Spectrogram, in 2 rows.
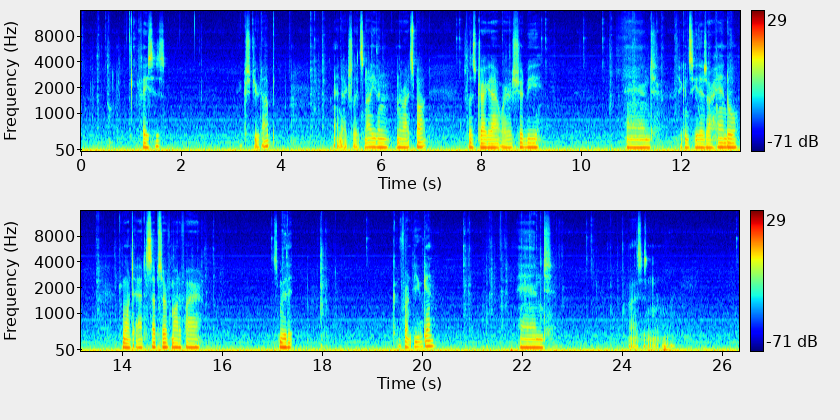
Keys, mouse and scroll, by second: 0.9 e, 1.2 g, 3.4-4.1 drag, 3.6 Tab, 4.3 click, 4.6-5.0 drag, 5.0-5.7 middle drag, 5.7 g, 7.5 click, 8.5 g, 8.6 middle click, 10.9-11.8 middle drag, 11.5 KP_5, 12.0 middle click, 12.2 middle click, 12.9 Tab, 13.8 ctrl+2, 14.4 Tab, 15.4 Tab, 15.7 t, 17.3 t, 18.0 Tab, 19.5 Tab, 19.5 t, 20.8 KP_5, 22.2 middle click, 22.6 g, 23.3 middle click, 23.4 a, 23.9 a, 24.1 g.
